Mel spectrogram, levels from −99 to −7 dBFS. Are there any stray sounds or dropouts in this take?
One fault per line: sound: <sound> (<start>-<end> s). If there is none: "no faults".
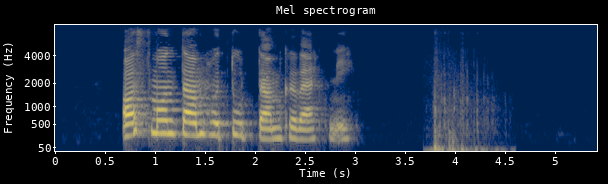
sound: thud (3.7-4.6 s)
